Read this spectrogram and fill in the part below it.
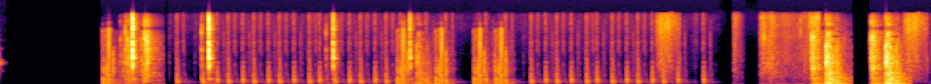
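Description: Footsteps thud on a wooden floor in quick succession.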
